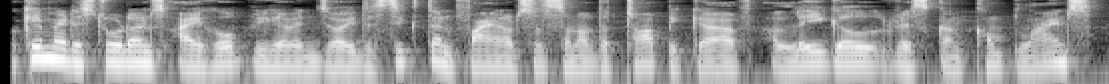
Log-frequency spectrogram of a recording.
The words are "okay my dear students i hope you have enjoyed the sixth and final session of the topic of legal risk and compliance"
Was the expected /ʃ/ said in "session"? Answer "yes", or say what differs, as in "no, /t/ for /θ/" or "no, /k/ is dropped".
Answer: no, /s/ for /ʃ/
